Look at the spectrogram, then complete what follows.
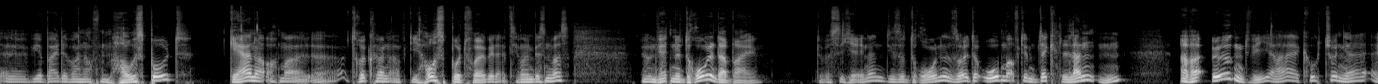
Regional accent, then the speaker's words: Lower Saxony, Germany; Wir kommen ja aus Niedersachsen, aus dem Weserbergland.

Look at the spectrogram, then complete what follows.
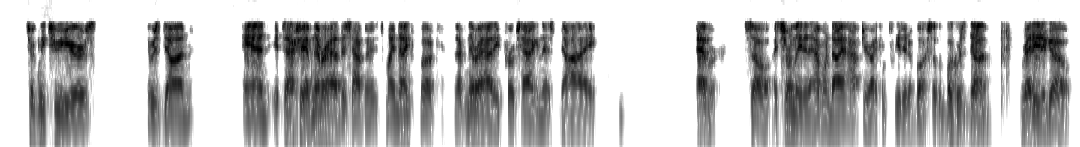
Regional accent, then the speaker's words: New York, United States; I'm from New York. I've lived here about 6 years.

